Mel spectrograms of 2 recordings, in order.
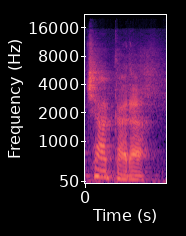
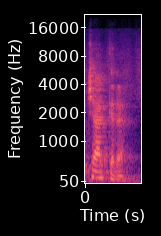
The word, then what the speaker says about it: chácara: Se nos va la A. Esa A intermedia desaparece en la pronunciación y nosotros decimos chacra. Pero en Bolivia, en partes de Perú, en Ecuador, en países andinos, todavía hoy dicen chácara.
